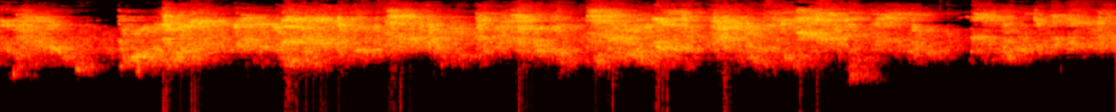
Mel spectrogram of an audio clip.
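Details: Dense chorus of colony swiftlets, shrill rasping twitters overlapping continuously, with small surges and dips in volume.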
